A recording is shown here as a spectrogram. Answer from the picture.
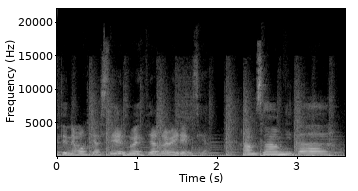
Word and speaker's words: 감사합니다: Para decir gracias sería 감사합니다. 감사합니다. Les voy a explicar la pronunciación. La primera sílaba traducida sería G-A-M, es decir, GAM.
